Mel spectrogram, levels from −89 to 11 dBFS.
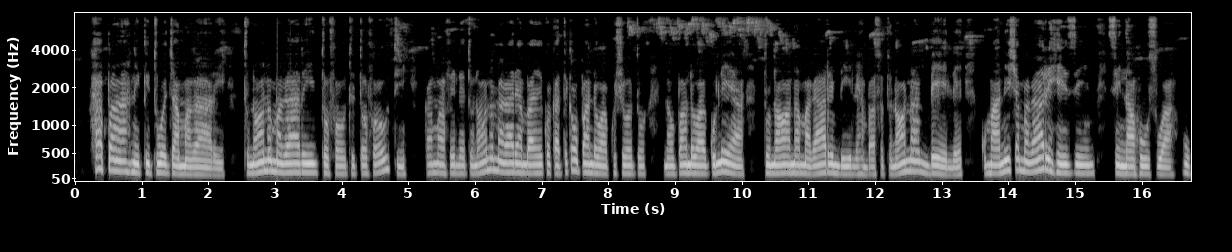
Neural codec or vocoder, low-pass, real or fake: codec, 16 kHz, 16 kbps, FreqCodec, larger model; 7.2 kHz; fake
